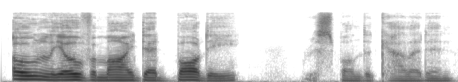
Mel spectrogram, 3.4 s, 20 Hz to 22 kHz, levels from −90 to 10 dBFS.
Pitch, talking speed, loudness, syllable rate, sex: 120 Hz, 120 wpm, -17 LUFS, 5.0 syllables/s, male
